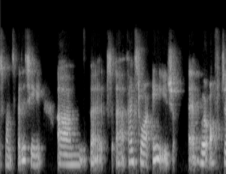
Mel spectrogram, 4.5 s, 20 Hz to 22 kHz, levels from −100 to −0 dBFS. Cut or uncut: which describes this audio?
uncut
